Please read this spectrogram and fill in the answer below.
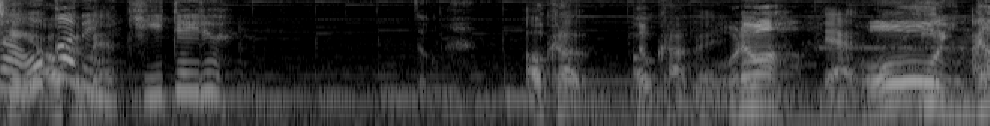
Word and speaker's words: Okabe: 聞いている Okabe. 俺は Yeah, 法院 I だ keep pronouncing it wrong.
